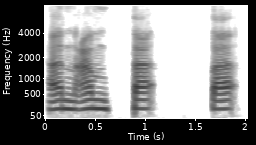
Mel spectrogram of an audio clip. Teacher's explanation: dari ujung lidah nempel ke mana ke Pangkal gigi seri atas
